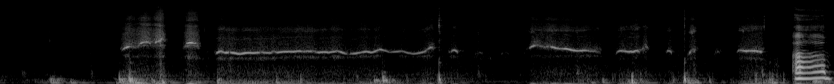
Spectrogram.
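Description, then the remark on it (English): A person whistles a wavering tune in two long phrases, clear, with a brief pause between them, ending in a quick rising flourish; faint background noise underneath. “Whistling Dixie. That is the term.”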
